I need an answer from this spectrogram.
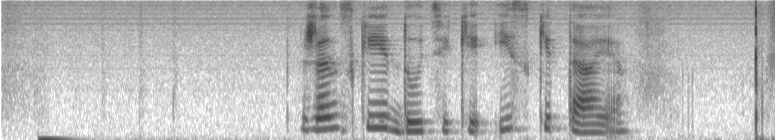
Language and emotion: Russian, neutral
